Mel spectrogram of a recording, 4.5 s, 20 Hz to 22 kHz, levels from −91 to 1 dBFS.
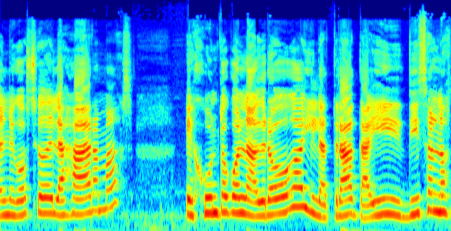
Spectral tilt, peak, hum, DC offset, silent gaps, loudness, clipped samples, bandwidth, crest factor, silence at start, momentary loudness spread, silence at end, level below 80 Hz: -2.5 dB/octave; 0 dBFS; none; under 0.1%; none; -12 LUFS; under 0.1%; 18.5 kHz; 14 dB; 0 s; 9 LU; 0 s; -54 dBFS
